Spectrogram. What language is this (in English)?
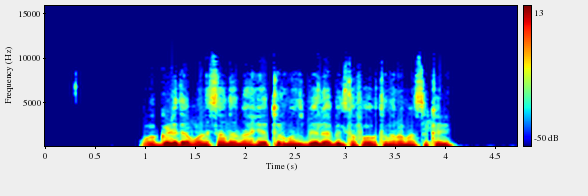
Pashto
